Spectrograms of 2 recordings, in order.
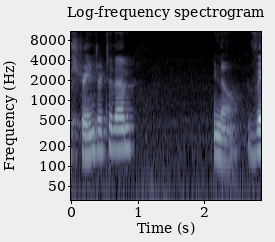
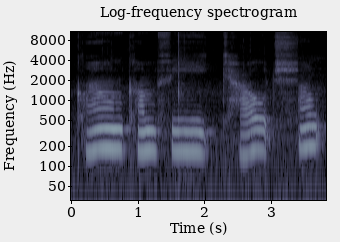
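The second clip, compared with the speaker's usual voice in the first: very soft, very slow, stunned recognition; awed murmur; 12 dB quieter, much slower than usual. Real, not acted. Seeing an old kids' show again, hushed slow awe. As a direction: breathe the name out in disbelief.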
